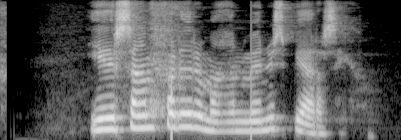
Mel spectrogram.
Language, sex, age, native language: Icelandic, female, 40-49, Icelandic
